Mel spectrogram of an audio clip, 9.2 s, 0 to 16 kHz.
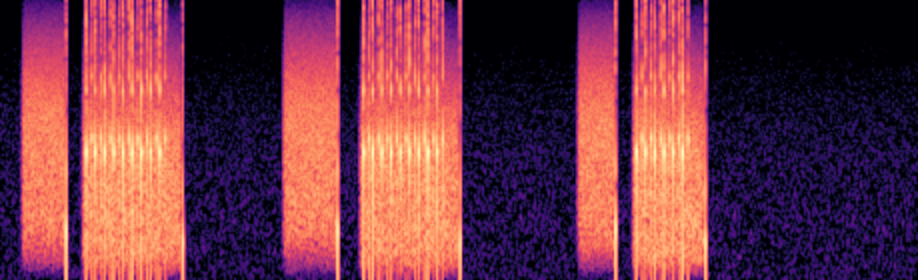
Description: Pulse dialling, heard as a rotary dial, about 11 pulses a second. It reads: 9 9 6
